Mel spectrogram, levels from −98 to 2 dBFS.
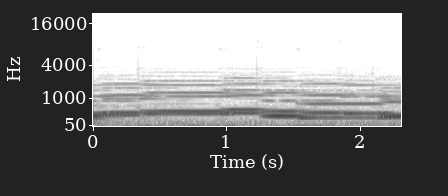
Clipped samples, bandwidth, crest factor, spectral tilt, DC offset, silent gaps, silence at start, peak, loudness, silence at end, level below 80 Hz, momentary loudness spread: under 0.1%; 3.5 kHz; 10 dB; -10 dB/octave; under 0.1%; none; 0 s; -24 dBFS; -37 LUFS; 0 s; -56 dBFS; 4 LU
